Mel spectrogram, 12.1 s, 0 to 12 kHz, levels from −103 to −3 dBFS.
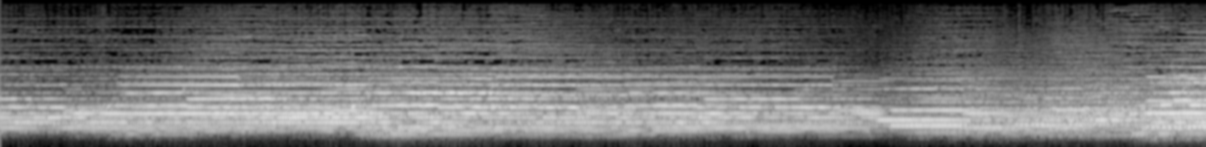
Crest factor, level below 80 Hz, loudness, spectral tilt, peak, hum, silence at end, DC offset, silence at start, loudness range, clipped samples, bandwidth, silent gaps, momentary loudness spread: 16 dB; -86 dBFS; -19 LUFS; -4.5 dB/octave; -4 dBFS; none; 0 s; under 0.1%; 0 s; 4 LU; under 0.1%; 10.5 kHz; none; 7 LU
